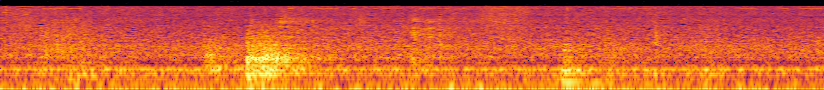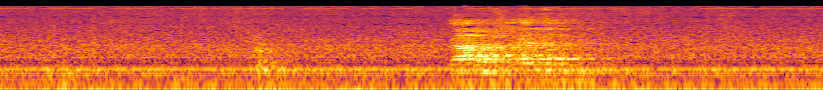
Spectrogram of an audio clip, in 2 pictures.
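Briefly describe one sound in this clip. A man speaks in a large echoing hall, heard at a distance.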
